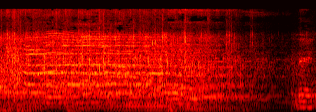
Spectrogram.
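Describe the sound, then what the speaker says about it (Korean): Audience applause and cheering welcoming a lecturer to a talk, loud crowd clapping mixed with whoops and shouts, sustained then dropping away near the end with a brief burst of noise. "유튜버 윤설미 강사님을 큰 박수로 맞이해 주십시오."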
